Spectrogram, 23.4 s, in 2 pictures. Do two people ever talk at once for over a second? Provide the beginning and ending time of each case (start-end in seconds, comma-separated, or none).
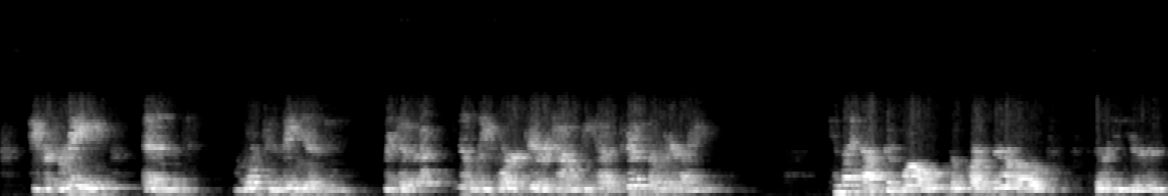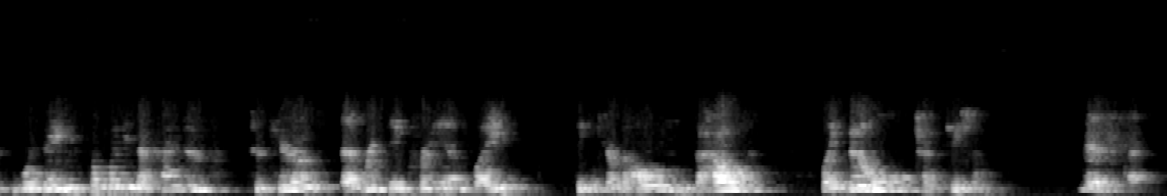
none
